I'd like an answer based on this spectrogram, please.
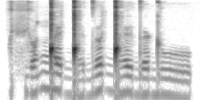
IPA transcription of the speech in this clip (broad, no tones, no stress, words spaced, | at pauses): fʲɔŋ͡ǃɛɡ͡ǃɛ d̪əɡ͡ǃɛɪ̯d̪ɜ ɖu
